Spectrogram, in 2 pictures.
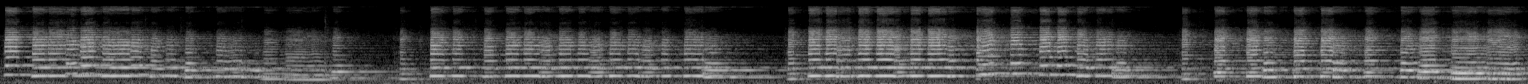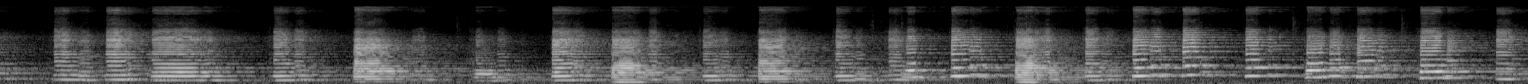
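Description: Saxophone playing jazz, holding long notes for the first several seconds and then moving into quicker runs of short, separately tongued notes.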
